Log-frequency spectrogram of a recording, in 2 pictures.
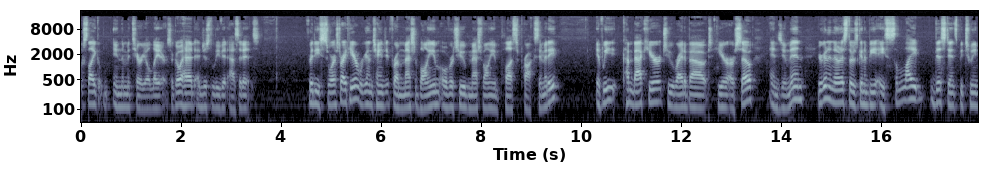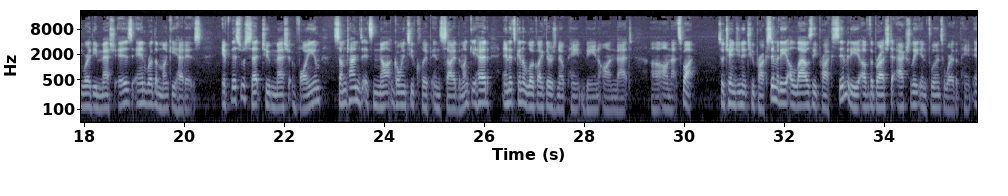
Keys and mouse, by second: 10.4-12.8 drag, 13.0 middle drag, 13.6 shift+middle drag, 14.2-14.9 middle drag, 15.6-16.7 middle drag, 16.7 click, 17.5 click, 21.1-22.6 drag, 25.7 middle drag, 29.6-30.4 middle drag, 31.8 click.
